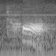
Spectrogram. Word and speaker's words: talk: going to say R the next one is Talk t t a that also has a silent L remember silent letters go in with another letter because they don't get their own box because these boxes are representing sounds not letters so the silent L goes in with the K that's talk so when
